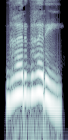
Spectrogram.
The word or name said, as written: ಕರಕರಿ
